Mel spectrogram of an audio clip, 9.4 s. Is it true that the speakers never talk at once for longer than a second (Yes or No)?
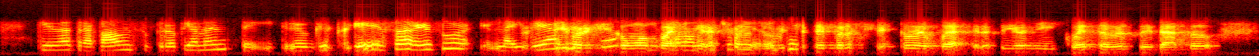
No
